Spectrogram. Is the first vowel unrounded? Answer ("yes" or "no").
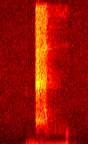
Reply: no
